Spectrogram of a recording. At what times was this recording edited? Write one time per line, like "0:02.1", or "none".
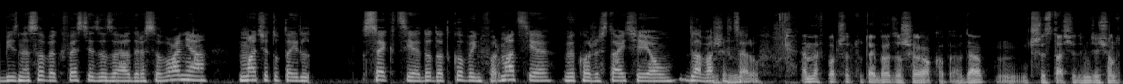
none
